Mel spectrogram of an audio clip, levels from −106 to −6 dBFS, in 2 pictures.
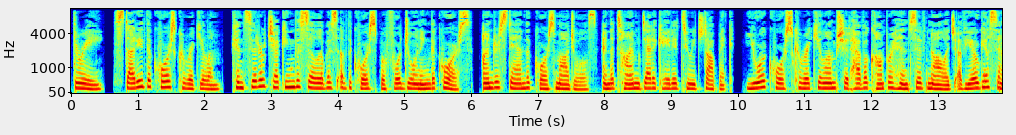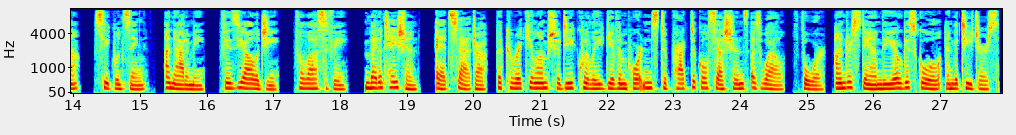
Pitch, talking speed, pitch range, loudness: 190 Hz, 135 wpm, 175-205 Hz, -18 LUFS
